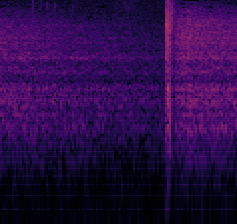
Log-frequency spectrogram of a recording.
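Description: Sampled hand clap drenched in long reverb, played on its own: one clap's airy tail dies away, then another clap hits near the end and spreads into the same long reverb wash.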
